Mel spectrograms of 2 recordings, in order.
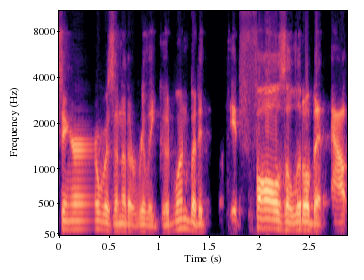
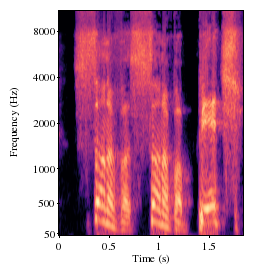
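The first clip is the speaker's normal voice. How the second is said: slow, pitched-up grumbling mutter under the breath; 10 semitones higher, 3 dB louder than usual. Retelling a scene, speaker quotes a character walking away from the campfire, retelling a muttered curse. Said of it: "he mutters under his breath".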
